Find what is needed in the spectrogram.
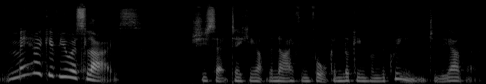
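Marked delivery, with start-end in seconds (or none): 0.1-1.4 put-on high, polite girlish question; timid Alice. A narrator's reading. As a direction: offer shyly as young Alice.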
